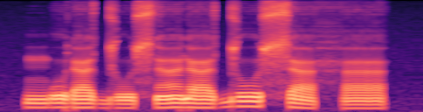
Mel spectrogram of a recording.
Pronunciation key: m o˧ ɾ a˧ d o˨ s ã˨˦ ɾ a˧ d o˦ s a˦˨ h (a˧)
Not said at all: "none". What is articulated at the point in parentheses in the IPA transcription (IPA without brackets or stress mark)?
a˧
